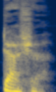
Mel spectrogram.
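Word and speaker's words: Dashjr: Knots is maintained by Luke Dasher. Yes, pronounced like Santa's reindeer.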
